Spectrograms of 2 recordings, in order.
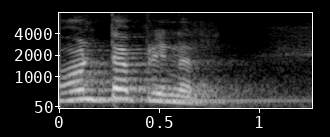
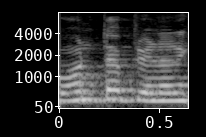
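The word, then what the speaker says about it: entrepreneur: হচ্ছে আপনার টি আর এর মত যেমন এটার উচ্চারণ হবে অন্টারপ্রেনার এটা আপনাদের উচ্চারণ মনে রাখতে হবে না শুধু অন্টারপ্রেনার ক্ষেত্রে মনে রাখবেন টি আরই এবং হচ্ছে ইউ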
